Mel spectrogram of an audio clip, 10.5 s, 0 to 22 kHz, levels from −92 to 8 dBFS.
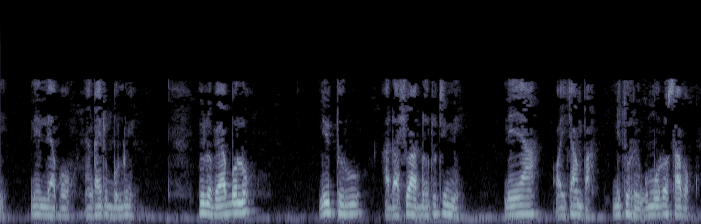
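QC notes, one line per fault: Throughout, MP3 compression, likely: everything above about 5.9 kHz is simply gone, so the speech sounds dull, and what's left has that watery, swirling quality where quiet detail flickers in and out. That's the encoder running short of bits, chopping the top end at a fixed point and dropping weaker frequency bands frame by frame. The damage is heavy and fits a very low bitrate, something like 24 kbps.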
